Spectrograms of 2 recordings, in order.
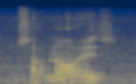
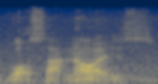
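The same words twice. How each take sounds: First: "What's that noise?" as an exaggerated game catchphrase; game-title inflection. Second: Said in the usual way. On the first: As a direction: put on a raised, theatrical lilt for "What's that noise?". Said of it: "I also hate the inflection you put on there". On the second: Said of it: "the inflection you put on there".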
